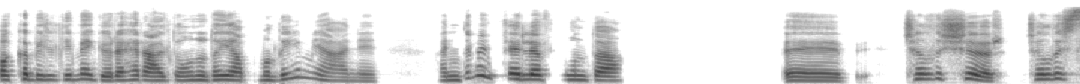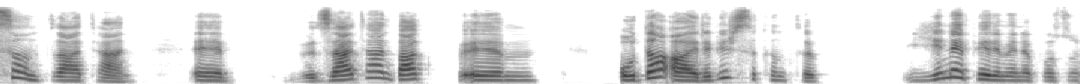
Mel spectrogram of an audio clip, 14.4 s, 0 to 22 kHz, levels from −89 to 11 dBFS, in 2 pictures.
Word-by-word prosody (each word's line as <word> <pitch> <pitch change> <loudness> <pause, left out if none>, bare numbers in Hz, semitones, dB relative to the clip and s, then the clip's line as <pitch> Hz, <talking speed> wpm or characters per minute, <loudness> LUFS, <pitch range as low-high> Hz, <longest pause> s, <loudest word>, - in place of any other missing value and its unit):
bakabildiğime 225 +1 +1
göre 195 -1 -1
herhâlde 195 -2 -1
onu 200 +1 -3
da 210 - +1
yapmalıyım 210 - -2
yani. 170 -7 -8 0.4
Hani, 195 +1 -5
değil 425 - -3
mi - - -18
telefonda? 220 -5 +3 1.1
Eee, 175 -2 +1
b - - -25 0.3
çalışır, 250 -6 +2
çalışsın 245 - +1
zaten. 170 -6 -4 0.4
Eee, 180 -3 -2 0.6
zaten 230 - +2
bak, 235 +1 +5 0.2
emm, 195 -1 -1 0.5
o 205 +1 +1
da 310 +4 +8
ayrı 185 -1 +4
bir 315 - -4
sıkıntı. 200 - -7 0.5
Yine 245 - 0
perimenopozun 180 -6 -1
200 Hz, 110 wpm, -23 LUFS, 185-240 Hz, 1.1 s, da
